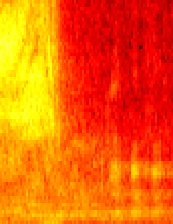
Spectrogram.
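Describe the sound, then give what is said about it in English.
A voice imitates a balloon being let down by a pin: one sharp, airy hiss lasting about half a second, loud and high-pitched, then dropping away to near quiet. “Listen, God knows how to take a little pin to your balloon.”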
